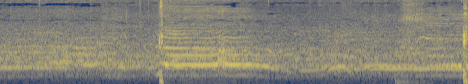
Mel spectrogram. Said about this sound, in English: And the cat is saved. No! And the crowd goes wild.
